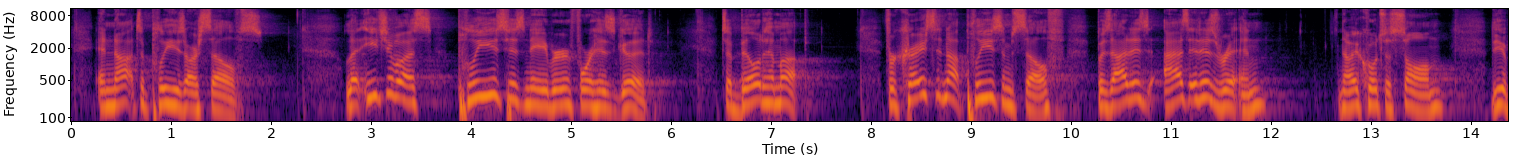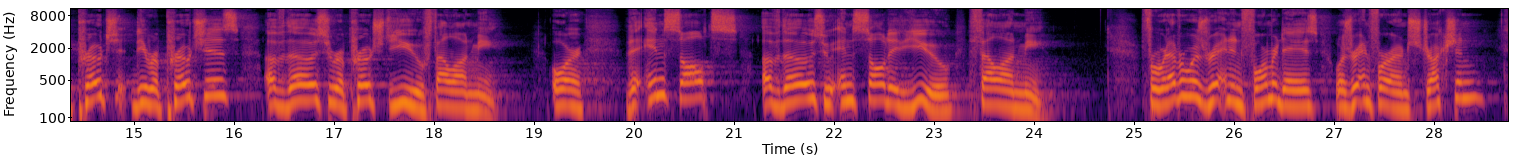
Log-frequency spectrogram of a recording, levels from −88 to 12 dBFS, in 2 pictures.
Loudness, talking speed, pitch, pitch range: -21 LUFS, 150 wpm, 175 Hz, 155-210 Hz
